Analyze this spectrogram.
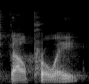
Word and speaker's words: valproate: Valproic acid, VALPROIC acid, also known as valproate, VALPROATE.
